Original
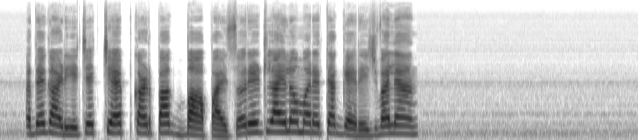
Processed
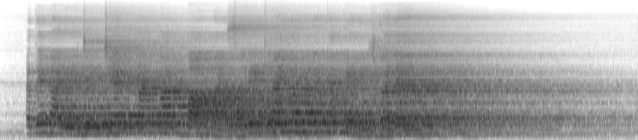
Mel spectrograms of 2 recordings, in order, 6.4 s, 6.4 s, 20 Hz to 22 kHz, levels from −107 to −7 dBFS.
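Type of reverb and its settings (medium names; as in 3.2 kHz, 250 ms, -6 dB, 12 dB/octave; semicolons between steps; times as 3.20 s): plate-style reverb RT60 4.8 s, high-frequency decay 0.7×, DRR -6.5 dB; trim -10 dB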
